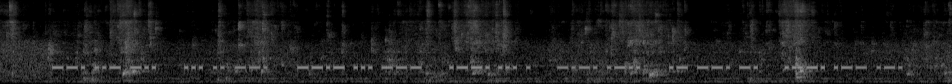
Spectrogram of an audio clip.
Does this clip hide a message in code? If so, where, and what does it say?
Yes: Morse code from 0.5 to 9.1 s, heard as a keyed tone, hand-sent with a paddle, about 33 wpm, 790 Hz, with radio static and the noise of a restroom. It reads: GUD SIG QSO PSE CL AGN PWR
